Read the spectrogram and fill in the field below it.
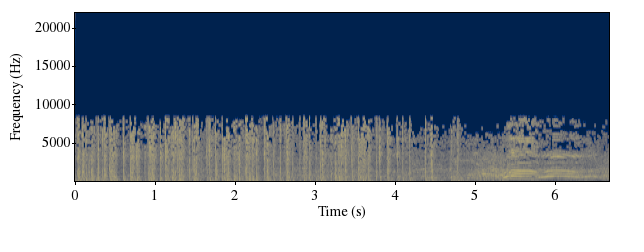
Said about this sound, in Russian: Когда к митингующим вышел Юнусбек Евкуров, в него полетела пластиковая бутылка. В ответ на это охрана главы республики открыла огонь вверх и увела его.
